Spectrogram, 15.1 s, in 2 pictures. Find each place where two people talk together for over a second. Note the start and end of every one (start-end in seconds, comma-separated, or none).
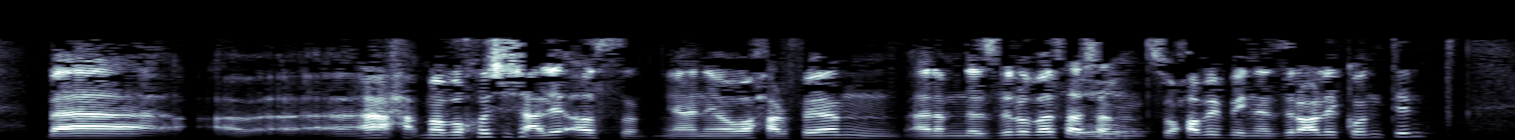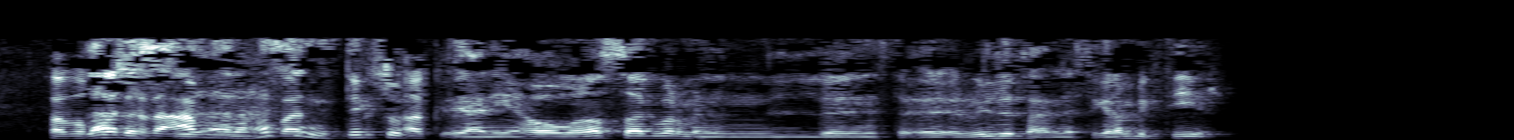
8.0-9.7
